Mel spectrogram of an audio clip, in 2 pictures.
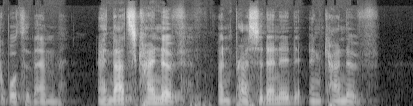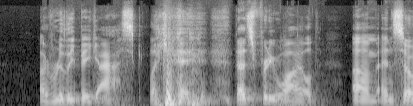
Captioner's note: chuckle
